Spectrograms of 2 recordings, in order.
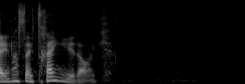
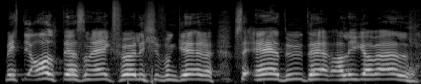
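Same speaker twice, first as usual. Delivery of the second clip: impassioned plea, building louder and higher; raised-voice demonstration prayer, pressing on; crying out to God; 6 semitones higher, 8 dB louder than usual. Acted. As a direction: call on God with mounting urgency. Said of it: "Vi må rope på Gud".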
